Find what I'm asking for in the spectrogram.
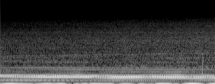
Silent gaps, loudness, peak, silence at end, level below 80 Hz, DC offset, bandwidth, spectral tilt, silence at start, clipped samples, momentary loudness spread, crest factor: none; -16 LUFS; -2 dBFS; 0 s; -38 dBFS; under 0.1%; 7.6 kHz; -7.5 dB/octave; 0 s; under 0.1%; 2 LU; 10 dB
